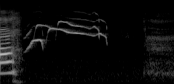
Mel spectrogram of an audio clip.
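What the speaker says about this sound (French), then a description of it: "le petit oiseau lui a dit au revoir" A little cartoon bird lets out a bright, rising and falling whistled chirp, close and clear, after a brief squeaky vocal blip, followed by a softer fluttery trill.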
